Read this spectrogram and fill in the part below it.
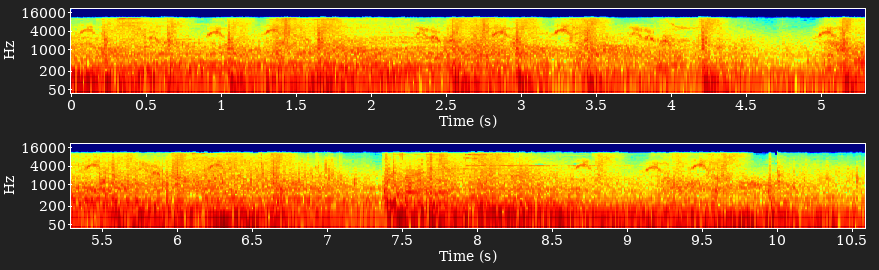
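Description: Bombarda blasting-spell explosions in the Hogwarts Legacy video game, a series of loud booms and crashing thuds amid a busy, rumbling game mix.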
